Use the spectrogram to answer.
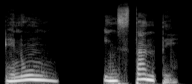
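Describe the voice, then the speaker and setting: A woman tells a scripted first-person story in a slow, emotive way. Her voice is mellow and dark, and her pitch rises and falls a lot. The recording is dry, with no room sound. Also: sing-song, no room sound. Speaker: narrator.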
